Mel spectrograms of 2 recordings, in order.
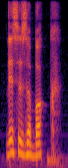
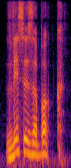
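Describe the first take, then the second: No difference in how they are said.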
